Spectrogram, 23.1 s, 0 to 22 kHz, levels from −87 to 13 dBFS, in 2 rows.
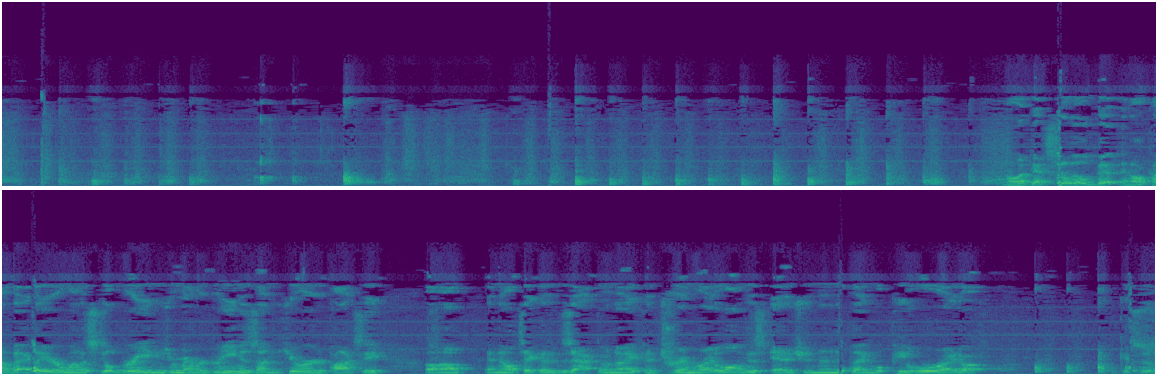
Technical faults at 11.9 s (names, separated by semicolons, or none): broken MP3 bit reservoir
